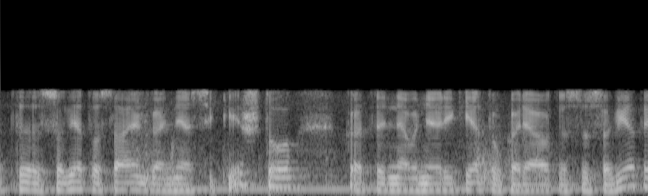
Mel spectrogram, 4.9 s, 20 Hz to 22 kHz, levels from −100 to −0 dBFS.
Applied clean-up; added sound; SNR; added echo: none; Sliding door; 11 dB; none.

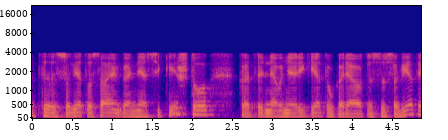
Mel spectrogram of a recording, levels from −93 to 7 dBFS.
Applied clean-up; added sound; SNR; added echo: none; none; none; none.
